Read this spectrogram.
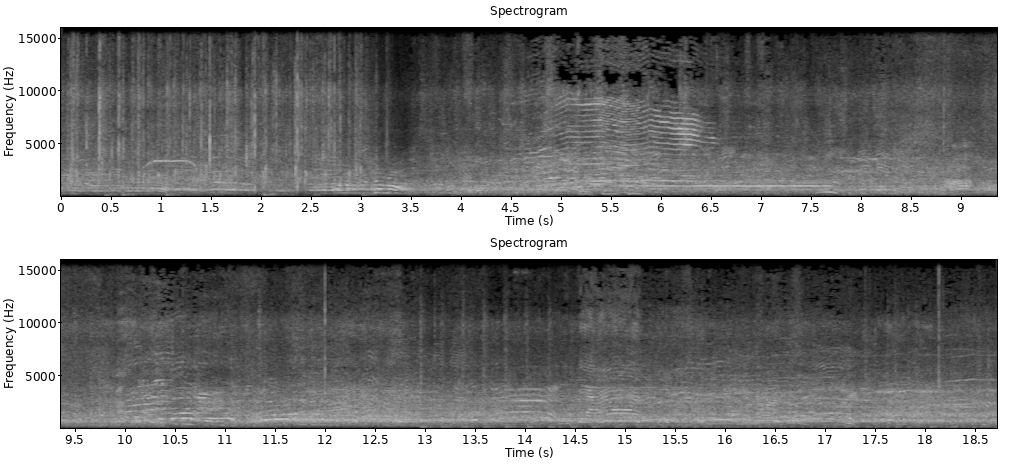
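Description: A large stadium crowd chants and sings loudly in a wide open space.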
